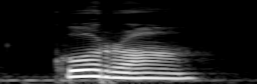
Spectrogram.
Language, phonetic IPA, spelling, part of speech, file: Ukrainian, [kɔˈra], кора, noun, Uk-кора.ogg
- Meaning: 1. bark (of a tree) 2. crust 3. cortex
